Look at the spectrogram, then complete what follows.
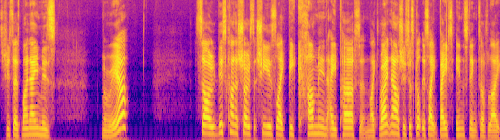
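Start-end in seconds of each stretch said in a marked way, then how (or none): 0.4-2.5 put-on, almost surprised, half-surprised tone. Retelling how a character suddenly recalls her name: imitating an almost surprised tone. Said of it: "she says it almost surprised".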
